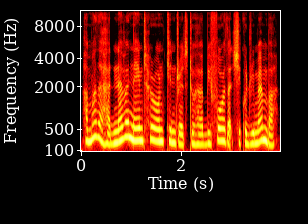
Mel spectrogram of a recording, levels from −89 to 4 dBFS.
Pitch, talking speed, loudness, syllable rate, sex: 240 Hz, 225 wpm, -14 LUFS, 5.9 syllables/s, female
